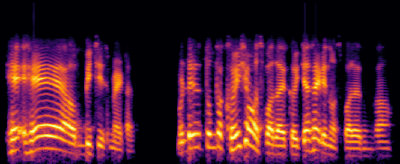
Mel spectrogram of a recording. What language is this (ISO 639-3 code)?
kok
